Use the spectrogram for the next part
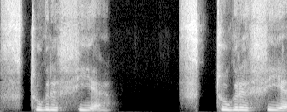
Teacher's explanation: o primeiro o nós nem pronunciamos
